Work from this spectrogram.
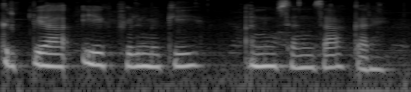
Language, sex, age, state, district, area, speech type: Hindi, female, 60+, Madhya Pradesh, Gwalior, rural, read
